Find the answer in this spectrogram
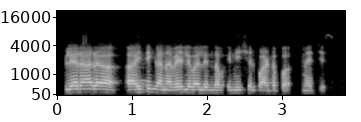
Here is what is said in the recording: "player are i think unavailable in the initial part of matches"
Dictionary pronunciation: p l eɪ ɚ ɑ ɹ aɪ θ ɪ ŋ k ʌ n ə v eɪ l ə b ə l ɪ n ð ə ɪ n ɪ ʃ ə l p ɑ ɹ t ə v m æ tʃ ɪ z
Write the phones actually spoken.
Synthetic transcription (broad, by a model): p l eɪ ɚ ɑ ɹ aɪ t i ŋ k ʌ n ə v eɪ l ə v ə l ɪ n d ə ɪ n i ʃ ə l p ɑ ɹ t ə p m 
